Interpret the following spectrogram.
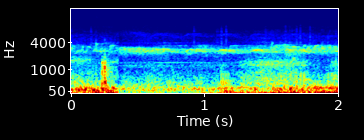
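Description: Faint outdoor ambience: a steady high-pitched chorus of animals in the background, with soft footsteps of someone walking.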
